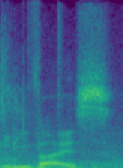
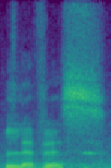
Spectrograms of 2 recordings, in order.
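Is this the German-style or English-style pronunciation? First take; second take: English-style; German-style. First: It is pronounced the English way. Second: It is pronounced the German way. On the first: The speaker calls it right. "I think it's called Levi's, is that correct?" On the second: The speaker calls it wrong. "We said Levis"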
